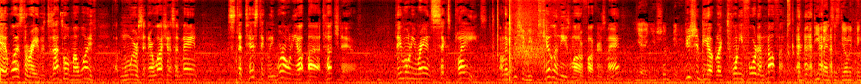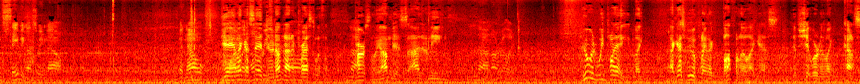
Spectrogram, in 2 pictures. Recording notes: Still hangin and bangin in the truck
